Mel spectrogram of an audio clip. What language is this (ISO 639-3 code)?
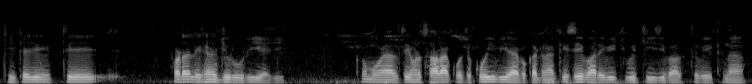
pan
